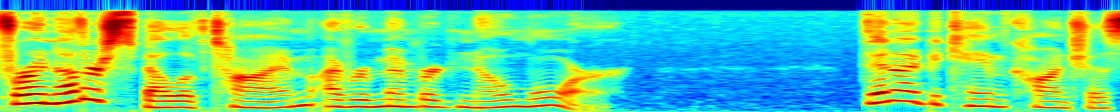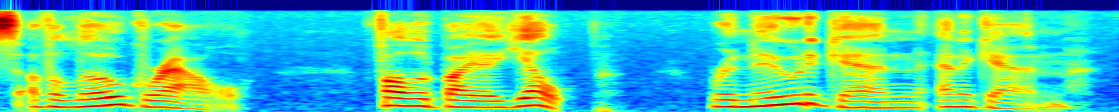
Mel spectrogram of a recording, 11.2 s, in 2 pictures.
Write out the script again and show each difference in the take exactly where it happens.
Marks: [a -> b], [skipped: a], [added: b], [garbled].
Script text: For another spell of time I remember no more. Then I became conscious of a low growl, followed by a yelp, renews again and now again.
For another spell of time I [remember -> remembered] no more. Then I became conscious of a low growl, followed by a yelp, [renews -> renewed] again and [skipped: now] again.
